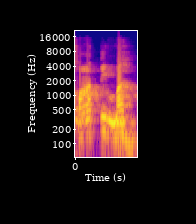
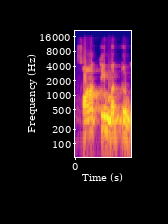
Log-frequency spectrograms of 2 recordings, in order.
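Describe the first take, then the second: First: The word ends with a soft h sound. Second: The word ends with a t sound and -un. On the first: This is how it is said when stopping. "இத நம்ம ஃபாத்திமஹ் அப்படின்னு சொல்றோம்" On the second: This is the full written reading. "இதுதான் அரபியினுடைய வாசகம்"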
